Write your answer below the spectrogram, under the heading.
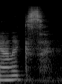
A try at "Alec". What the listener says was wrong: It's Alec, actually. Alex. Alec. It's got a C at the end of it.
